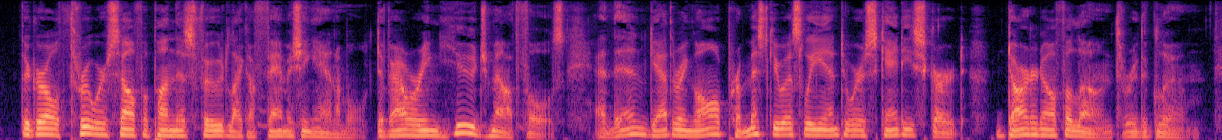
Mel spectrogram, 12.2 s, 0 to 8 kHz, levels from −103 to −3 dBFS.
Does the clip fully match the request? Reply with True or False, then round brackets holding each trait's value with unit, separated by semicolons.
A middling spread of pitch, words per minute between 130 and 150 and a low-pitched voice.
True (4.1 semitones; 140 wpm; 110 Hz)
